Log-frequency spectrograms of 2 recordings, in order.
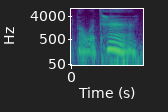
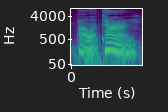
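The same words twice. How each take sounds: First: It is said with a regional twang. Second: The same.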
